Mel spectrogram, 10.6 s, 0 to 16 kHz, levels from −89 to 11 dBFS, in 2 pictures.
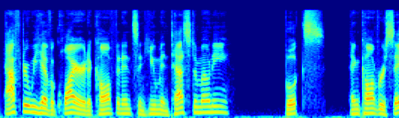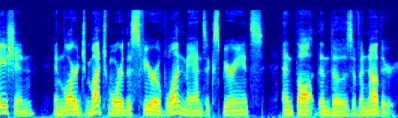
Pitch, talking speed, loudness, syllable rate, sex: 130 Hz, 150 wpm, -21 LUFS, 5.5 syllables/s, male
